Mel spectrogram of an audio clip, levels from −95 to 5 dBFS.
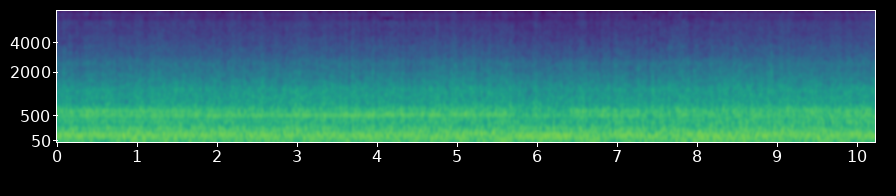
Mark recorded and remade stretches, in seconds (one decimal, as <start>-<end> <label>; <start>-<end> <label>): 0.0-3.9 remade; 3.9-4.6 recorded; 4.6-7.2 remade; 7.2-8.1 recorded; 8.1-10.2 remade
